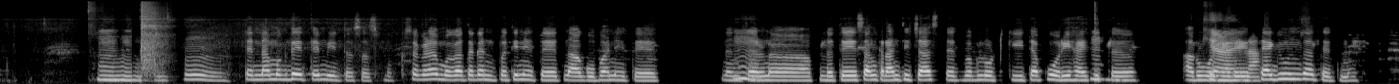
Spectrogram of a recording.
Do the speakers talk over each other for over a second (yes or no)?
no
